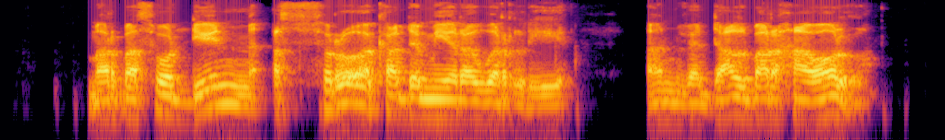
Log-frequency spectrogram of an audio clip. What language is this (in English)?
Welsh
